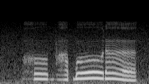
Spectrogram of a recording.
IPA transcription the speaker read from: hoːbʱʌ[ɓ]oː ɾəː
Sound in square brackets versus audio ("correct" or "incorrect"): correct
